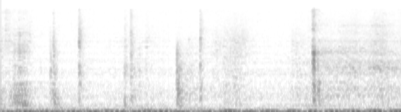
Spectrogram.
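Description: Power cord and plug being handled and drawn along a counter: about half a dozen light clicks and taps, the sharpest about one and a half seconds in, over a steady low hum.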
